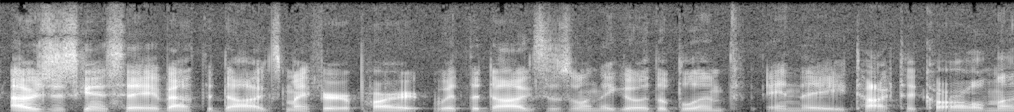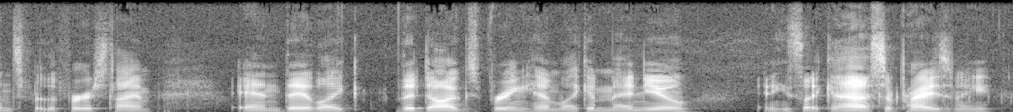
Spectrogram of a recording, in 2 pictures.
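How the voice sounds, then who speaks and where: A man's voice: lowish voice, level tone, brisk, gravelly, a bit bright, no room sound. A man co-hosting a podcast in casual chat, critical and set on finishing his point. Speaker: podcast co-host.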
